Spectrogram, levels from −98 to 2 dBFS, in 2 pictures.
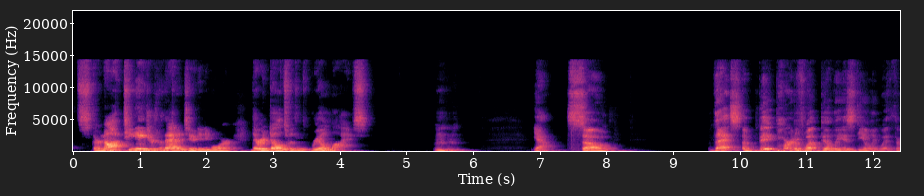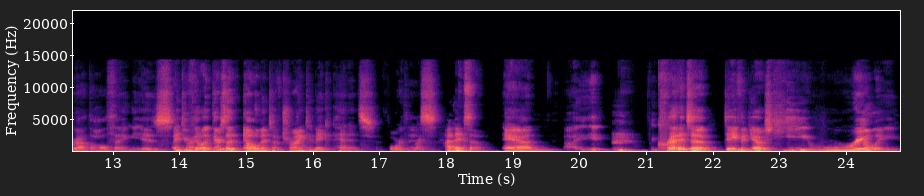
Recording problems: off-mic speech; far
room echo; slight; dies away in 0.3 s

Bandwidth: 14.5 kHz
